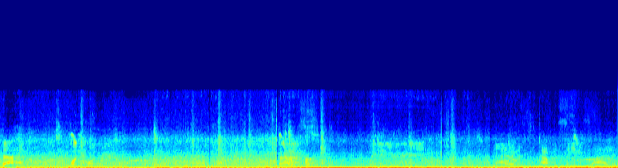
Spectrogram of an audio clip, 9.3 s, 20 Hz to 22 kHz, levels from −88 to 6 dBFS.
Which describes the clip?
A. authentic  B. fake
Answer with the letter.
B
